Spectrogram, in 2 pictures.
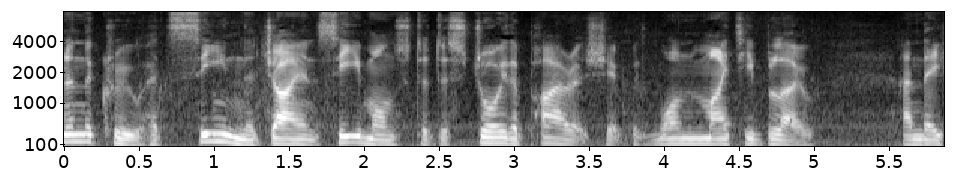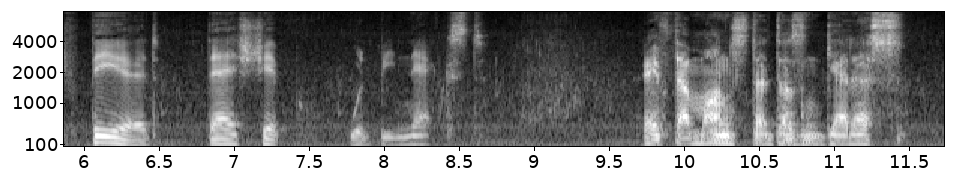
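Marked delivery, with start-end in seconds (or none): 9.7-11.5 low muttered mumbling. The captain, fearing the sea monster will strike their ship next, muttering. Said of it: "muttered the captain".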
